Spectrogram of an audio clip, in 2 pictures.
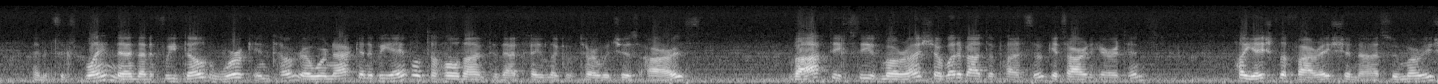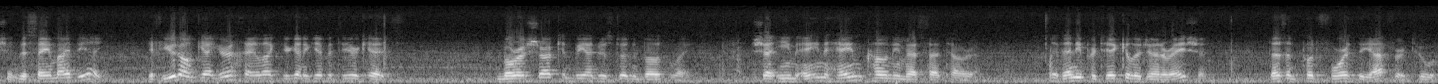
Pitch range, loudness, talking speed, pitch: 120-145 Hz, -14 LUFS, 160 wpm, 135 Hz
